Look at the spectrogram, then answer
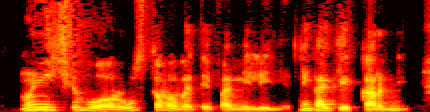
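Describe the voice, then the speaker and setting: A man's pitch swings very widely as he talks over a quiet background. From Soviet Union. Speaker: actor. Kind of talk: interview.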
